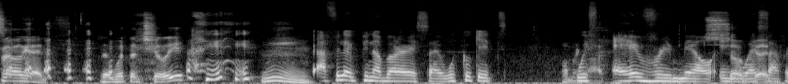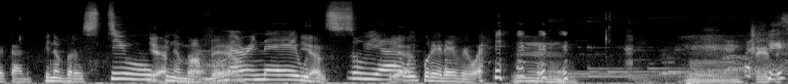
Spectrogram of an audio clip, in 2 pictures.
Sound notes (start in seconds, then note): 0.0 both laugh; 12.4 laughs; 13.0 gentle music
